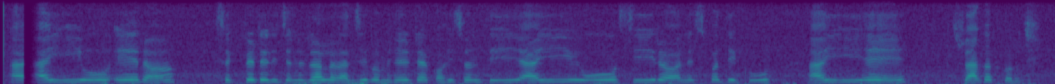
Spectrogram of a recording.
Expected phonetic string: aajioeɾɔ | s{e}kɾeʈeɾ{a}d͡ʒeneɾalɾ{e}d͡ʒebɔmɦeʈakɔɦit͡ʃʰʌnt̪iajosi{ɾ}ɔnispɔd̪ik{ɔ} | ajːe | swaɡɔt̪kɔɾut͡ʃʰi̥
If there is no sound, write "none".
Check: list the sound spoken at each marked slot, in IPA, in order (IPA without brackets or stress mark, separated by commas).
e, i, a, ɾ, u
